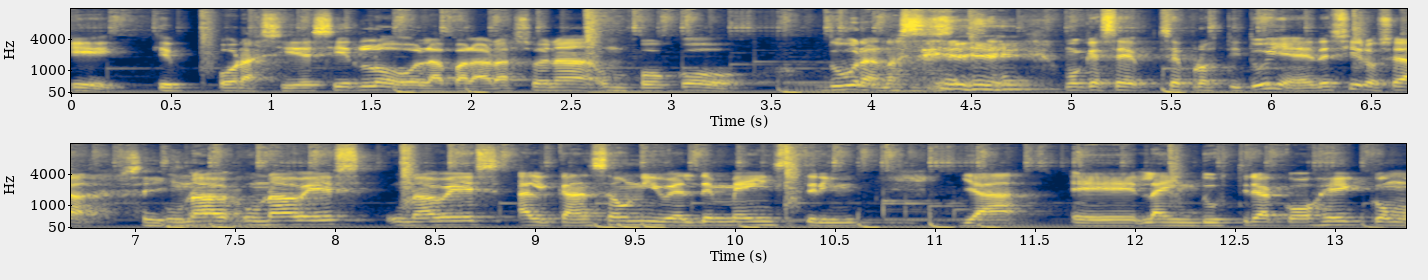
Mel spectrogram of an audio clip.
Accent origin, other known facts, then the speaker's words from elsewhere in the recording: Colombia; Yo puedo estar aquí en Valledupar o puedo estar en Barranquilla, y sé que el man está también en mi país, o sea, es un coterráneo.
